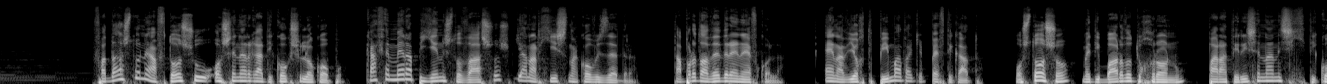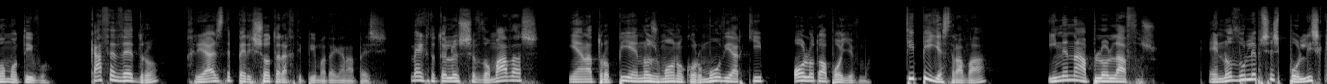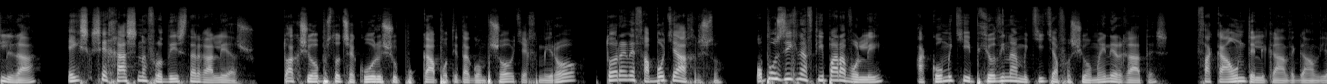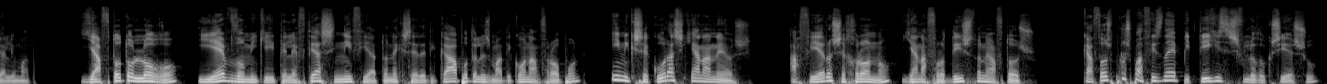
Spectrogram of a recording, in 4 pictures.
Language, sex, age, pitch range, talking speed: Greek, male, 20-39, 105-150 Hz, 165 wpm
